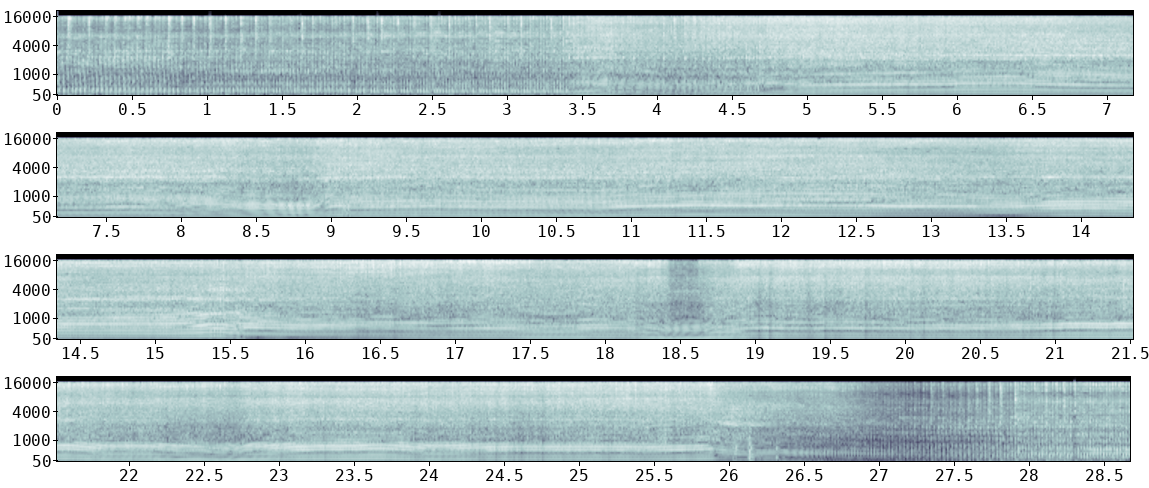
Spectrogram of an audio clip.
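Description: Dolmar chainsaw at full throttle, then dropping in pitch as it goes into a big oak log and cutting under load for about twenty seconds, its revs sagging and recovering several times. Near the end it finishes the cut, slackens briefly, then revs again.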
